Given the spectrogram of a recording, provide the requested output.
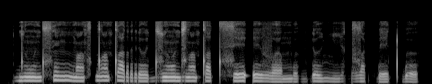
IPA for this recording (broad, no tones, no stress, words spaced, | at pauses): dũdsẽ ŋ͡mẽsˤdɐ̃tˤɐ rɵd zõd͡zĩtˤet seʔe vɐ mɵɡɗɵ ʎiɡzˤɨ k͡petɓɵ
